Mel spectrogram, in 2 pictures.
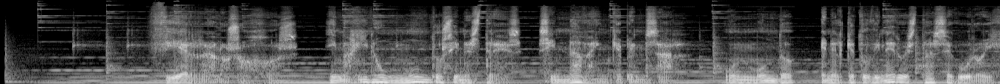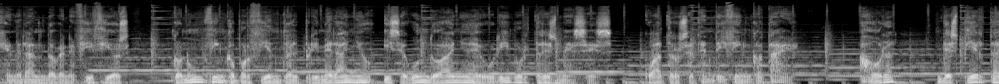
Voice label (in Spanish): Masculina; Sonoarte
